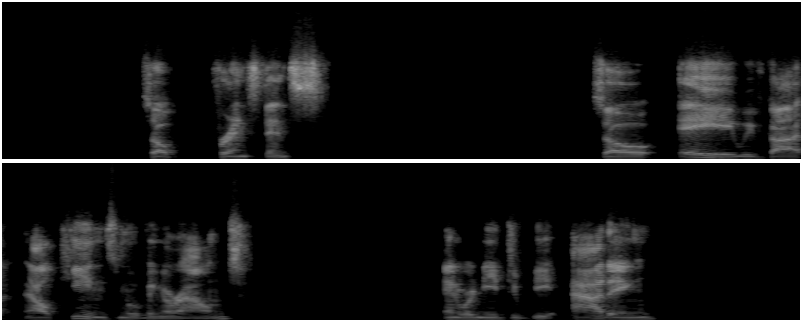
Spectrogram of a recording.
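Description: A man speaks calmly into a close microphone, explaining in short bursts with pauses.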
